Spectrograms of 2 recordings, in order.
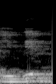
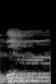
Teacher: Jadi bunyi nunnya itu digantikan dengan bunyi mim. Jadi dibacanya tidak idin gitu ya, tapi idim berubah jadi mim. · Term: iklab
